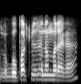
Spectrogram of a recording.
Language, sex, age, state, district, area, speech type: Marathi, male, 30-45, Maharashtra, Amravati, urban, conversation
